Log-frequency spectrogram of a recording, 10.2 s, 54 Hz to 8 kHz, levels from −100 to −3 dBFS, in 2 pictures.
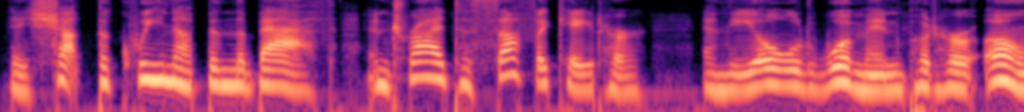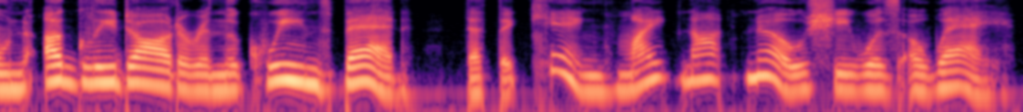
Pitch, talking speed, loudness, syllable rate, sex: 170 Hz, 205 wpm, -19 LUFS, 4.5 syllables/s, female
